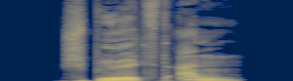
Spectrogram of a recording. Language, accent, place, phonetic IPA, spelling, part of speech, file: German, Germany, Berlin, [ˌʃpyːlst ˈan], spülst an, verb, De-spülst an.ogg
- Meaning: second-person singular present of anspülen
